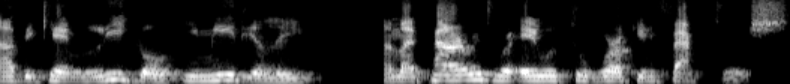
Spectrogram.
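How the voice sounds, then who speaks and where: Someone with a Cuban accent speaks at a fairly slow pace. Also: man. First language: Spanish. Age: 60s. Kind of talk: conference panel remarks.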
